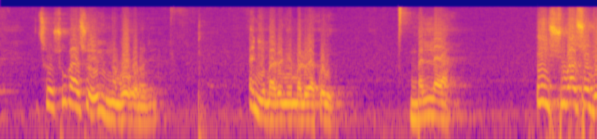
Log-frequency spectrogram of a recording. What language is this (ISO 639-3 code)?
ara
